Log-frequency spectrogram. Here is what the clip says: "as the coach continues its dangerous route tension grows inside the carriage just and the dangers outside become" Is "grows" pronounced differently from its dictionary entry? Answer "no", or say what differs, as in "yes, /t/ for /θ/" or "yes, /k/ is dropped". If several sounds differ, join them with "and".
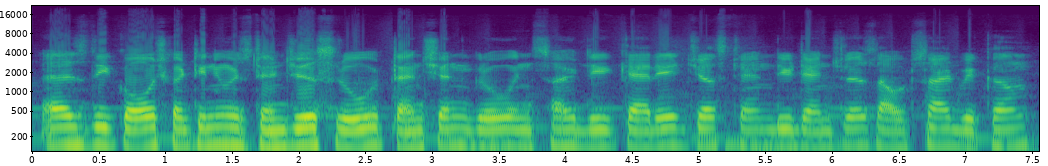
yes, /z/ is dropped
